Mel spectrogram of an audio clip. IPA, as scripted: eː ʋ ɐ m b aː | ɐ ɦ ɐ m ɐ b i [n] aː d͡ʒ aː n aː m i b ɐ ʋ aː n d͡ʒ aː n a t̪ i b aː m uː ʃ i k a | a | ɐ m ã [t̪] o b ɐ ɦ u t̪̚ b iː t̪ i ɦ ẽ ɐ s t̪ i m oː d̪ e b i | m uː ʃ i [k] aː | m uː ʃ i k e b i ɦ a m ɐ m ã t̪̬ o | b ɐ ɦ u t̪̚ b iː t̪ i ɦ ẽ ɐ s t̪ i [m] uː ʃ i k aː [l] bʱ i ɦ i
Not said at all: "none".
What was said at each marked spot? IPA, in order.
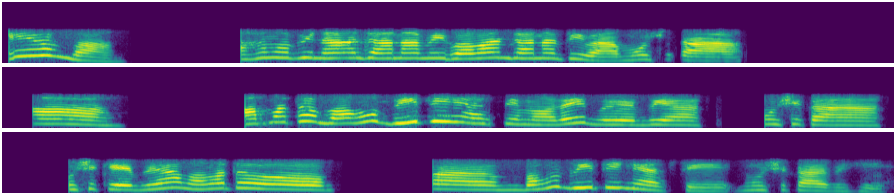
n, t̪, k, m, ɾ

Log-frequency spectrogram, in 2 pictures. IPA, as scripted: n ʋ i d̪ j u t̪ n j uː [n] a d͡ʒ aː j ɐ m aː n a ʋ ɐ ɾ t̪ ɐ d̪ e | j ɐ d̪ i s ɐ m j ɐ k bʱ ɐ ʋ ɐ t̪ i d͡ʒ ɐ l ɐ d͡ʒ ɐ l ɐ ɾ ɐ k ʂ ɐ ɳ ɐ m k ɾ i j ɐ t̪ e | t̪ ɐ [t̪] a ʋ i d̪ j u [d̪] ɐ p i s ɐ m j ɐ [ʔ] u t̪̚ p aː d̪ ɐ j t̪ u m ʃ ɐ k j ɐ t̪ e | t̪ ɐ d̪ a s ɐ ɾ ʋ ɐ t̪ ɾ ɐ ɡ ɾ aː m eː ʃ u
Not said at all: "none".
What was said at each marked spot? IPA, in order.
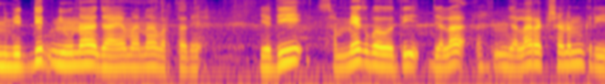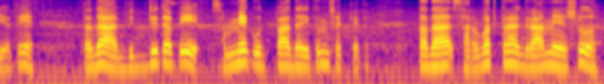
n, d̪, t̪, k

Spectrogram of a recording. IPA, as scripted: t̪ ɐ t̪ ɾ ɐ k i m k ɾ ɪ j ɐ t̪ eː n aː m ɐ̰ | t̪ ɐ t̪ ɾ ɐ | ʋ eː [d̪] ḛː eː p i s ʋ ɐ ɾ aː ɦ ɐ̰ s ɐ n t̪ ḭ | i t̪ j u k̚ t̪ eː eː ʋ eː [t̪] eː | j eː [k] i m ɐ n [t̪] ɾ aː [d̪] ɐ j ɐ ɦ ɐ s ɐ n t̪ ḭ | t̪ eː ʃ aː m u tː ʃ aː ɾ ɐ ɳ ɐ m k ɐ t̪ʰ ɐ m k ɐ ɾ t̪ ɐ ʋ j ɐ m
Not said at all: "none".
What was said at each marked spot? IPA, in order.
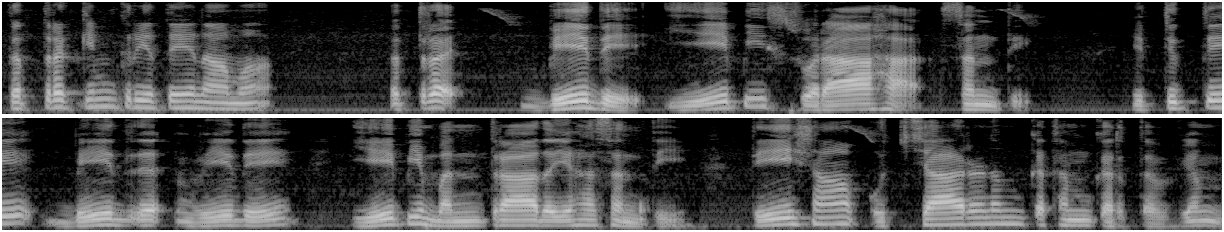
d̪, d̪, p, t̪, d̪

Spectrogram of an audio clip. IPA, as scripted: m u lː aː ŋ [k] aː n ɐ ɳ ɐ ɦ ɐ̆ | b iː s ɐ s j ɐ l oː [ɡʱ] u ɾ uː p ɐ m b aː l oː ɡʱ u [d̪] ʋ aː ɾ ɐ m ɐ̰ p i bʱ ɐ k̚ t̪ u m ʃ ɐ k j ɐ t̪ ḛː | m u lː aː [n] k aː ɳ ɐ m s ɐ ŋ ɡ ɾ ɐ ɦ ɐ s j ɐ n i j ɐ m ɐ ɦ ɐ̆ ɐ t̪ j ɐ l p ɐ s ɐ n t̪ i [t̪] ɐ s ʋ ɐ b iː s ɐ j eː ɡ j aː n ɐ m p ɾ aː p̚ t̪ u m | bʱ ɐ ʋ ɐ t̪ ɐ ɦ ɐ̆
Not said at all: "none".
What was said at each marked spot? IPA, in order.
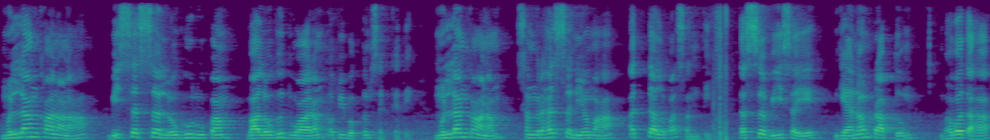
k, ɡʱ, d̪, ŋ, t̪

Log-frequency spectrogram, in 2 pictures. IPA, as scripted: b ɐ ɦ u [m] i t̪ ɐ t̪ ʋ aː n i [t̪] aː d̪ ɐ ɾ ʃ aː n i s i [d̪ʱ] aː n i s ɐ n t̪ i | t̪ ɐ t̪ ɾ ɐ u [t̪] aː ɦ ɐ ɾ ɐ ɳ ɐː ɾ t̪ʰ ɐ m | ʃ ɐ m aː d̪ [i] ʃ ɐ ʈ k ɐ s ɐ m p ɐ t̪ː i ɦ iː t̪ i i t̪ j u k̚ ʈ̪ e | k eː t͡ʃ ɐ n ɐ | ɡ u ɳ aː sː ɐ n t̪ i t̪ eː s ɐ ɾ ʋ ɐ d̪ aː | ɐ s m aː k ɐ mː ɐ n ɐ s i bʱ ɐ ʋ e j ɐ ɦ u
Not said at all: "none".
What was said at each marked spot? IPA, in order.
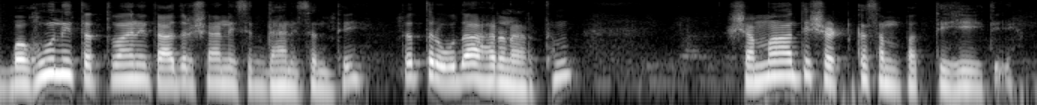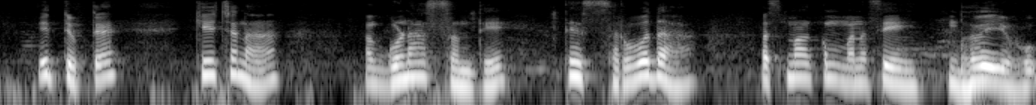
n, t̪, d̪ʱː, d̪, i

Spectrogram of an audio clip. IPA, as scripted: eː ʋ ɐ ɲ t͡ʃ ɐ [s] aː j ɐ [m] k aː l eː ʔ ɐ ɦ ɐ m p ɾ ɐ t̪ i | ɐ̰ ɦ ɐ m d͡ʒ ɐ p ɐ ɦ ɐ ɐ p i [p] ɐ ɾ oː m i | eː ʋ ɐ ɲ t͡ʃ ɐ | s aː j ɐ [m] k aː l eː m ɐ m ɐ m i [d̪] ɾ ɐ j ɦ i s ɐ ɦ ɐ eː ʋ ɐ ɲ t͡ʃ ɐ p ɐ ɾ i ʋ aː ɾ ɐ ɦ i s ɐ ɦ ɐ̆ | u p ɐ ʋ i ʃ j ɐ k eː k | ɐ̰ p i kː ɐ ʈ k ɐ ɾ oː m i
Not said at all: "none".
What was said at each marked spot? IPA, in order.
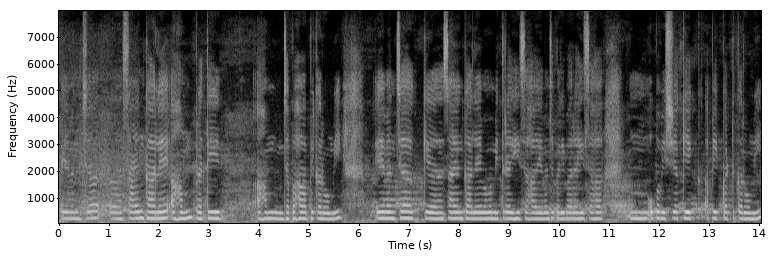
s, ŋ, k, ŋ, t̪

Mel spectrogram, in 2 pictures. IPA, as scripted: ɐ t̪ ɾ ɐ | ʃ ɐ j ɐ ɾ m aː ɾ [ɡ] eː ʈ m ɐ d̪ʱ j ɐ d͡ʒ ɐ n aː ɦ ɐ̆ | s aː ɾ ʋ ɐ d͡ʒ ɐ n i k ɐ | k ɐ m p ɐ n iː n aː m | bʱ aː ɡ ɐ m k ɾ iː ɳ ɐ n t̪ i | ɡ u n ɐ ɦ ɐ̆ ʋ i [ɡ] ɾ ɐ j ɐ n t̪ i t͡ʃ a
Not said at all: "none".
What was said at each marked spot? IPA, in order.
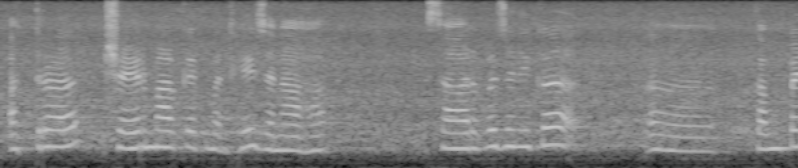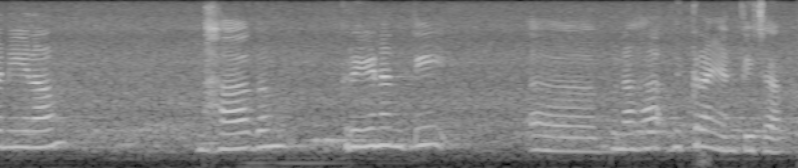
k, k

